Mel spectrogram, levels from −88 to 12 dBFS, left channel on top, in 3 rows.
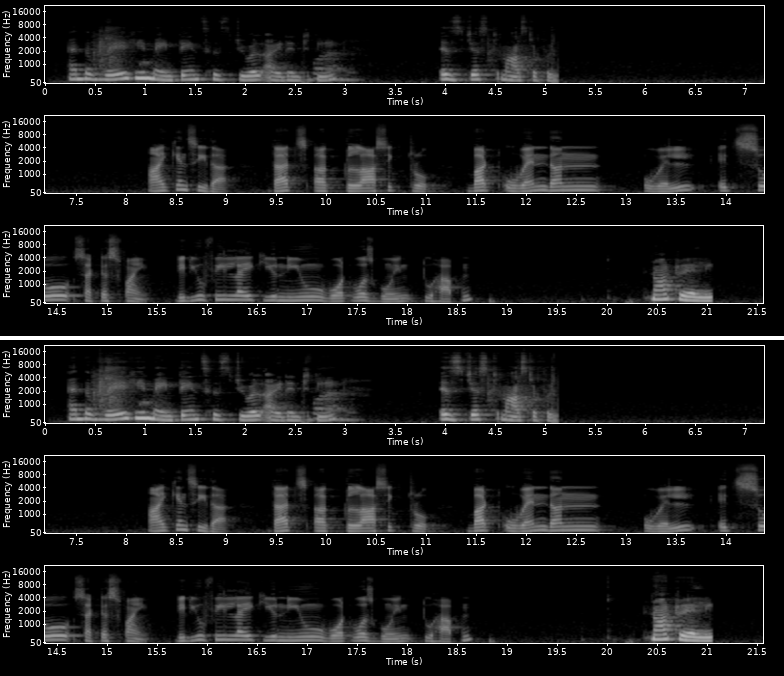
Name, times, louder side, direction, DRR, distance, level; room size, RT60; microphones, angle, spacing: voice 1, 0.2-3.1 3.9-5.1 20.4-21.0, right 2 dB, 40° right, 1.0 m, -29 dB
voice 2, 8.2-9.0 9.5-11.1 11.4-12.7 13.2-15.4 15.7-18.6, equal, 5° right, 2.4 m, -37 dB
head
